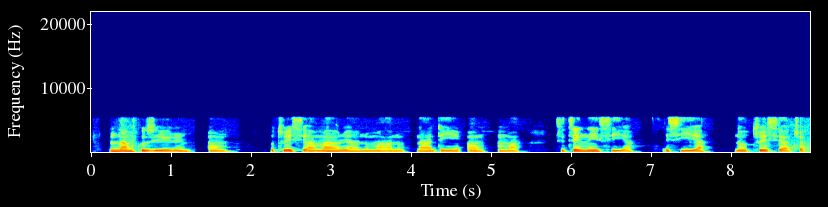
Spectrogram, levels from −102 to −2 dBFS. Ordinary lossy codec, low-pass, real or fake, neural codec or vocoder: none; 5.4 kHz; real; none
